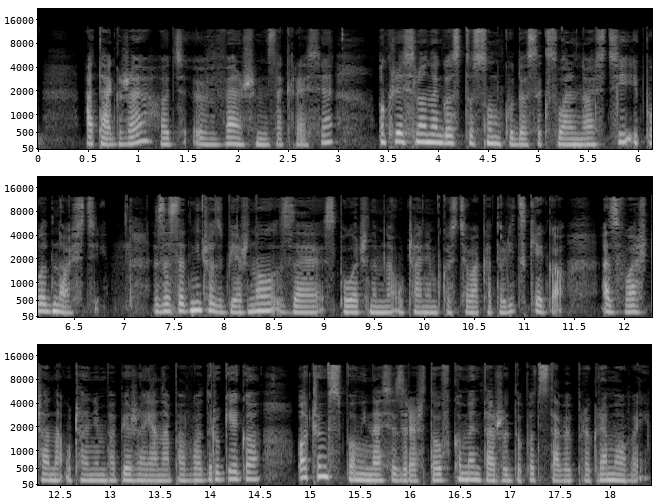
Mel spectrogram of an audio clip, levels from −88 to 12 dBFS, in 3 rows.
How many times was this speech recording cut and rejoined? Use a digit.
0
